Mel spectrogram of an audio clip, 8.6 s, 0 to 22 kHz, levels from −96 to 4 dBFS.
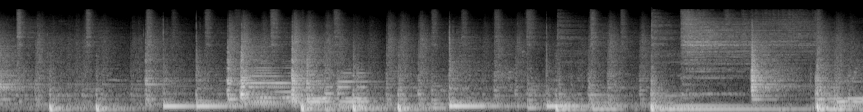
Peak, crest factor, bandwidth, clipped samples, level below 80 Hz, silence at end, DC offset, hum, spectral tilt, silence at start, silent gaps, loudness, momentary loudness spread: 0 dBFS; 24 dB; 15 kHz; under 0.1%; -32 dBFS; 0 s; under 0.1%; none; -6 dB/octave; 0 s; none; -24 LUFS; 12 LU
